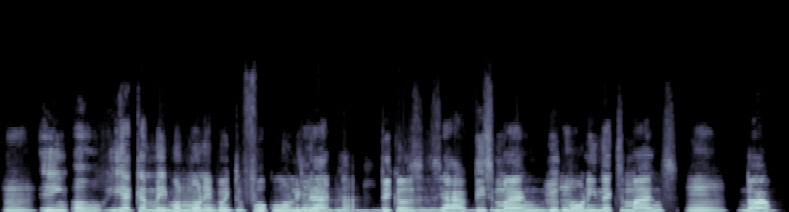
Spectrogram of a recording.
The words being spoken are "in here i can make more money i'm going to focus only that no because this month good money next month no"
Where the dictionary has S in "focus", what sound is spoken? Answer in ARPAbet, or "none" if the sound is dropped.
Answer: none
